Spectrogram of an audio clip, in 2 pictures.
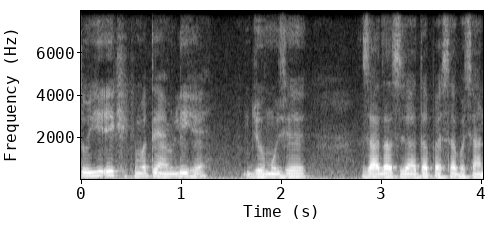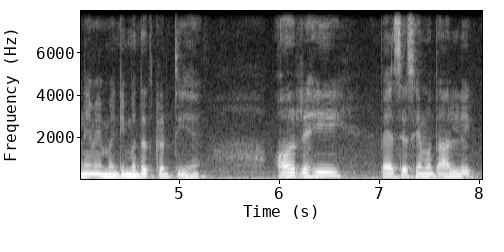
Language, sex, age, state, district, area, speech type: Urdu, male, 18-30, Delhi, North West Delhi, urban, spontaneous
